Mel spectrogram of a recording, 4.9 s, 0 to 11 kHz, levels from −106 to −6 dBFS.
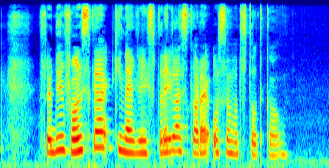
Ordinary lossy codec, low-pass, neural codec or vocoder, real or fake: none; 9.9 kHz; codec, 16 kHz in and 24 kHz out, 1.1 kbps, FireRedTTS-2 codec; fake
